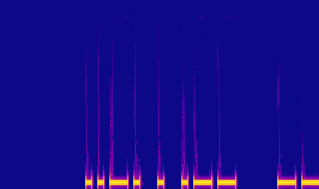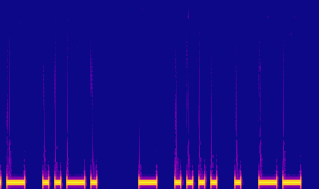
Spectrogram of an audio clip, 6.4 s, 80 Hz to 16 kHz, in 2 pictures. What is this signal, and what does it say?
Morse code, heard as a keyed tone, about 20 wpm, 700 Hz. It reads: FEW OF THEM
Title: Sentences with 2-Word Phrases - 20wpm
